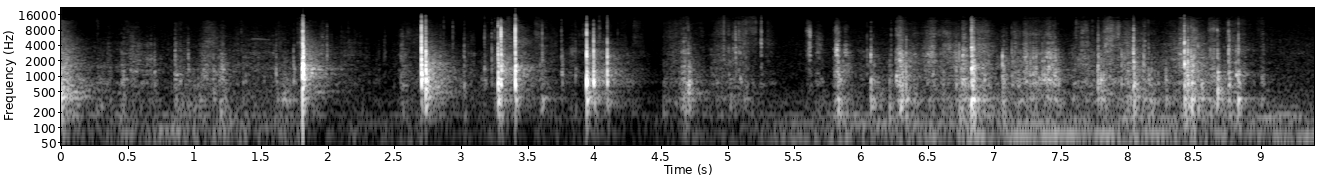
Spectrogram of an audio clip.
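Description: A cardboard advent calendar door being pressed, torn and pried open by hand: a run of sharp cardboard clicks and snaps, then rustling and scraping as a small tube is pulled out of the compartment.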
